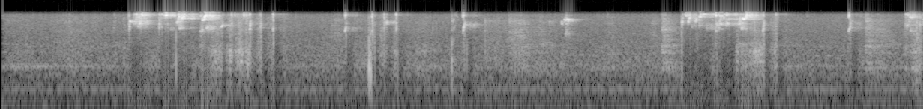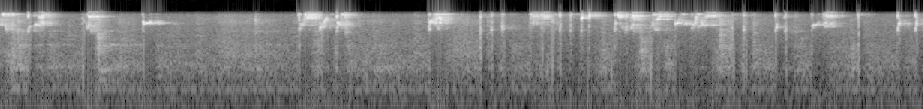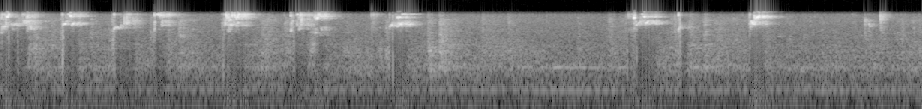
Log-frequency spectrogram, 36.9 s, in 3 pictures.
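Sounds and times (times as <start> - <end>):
small birds chirping: 1.6 - 3.9, 4.5 - 6.5, 7.4 - 7.8, 8.8 - 10.6, 11.2 - 14.8, 16.2 - 17.3, 18.0 - 30.4, 33.0 - 34.0, 34.6 - 35.2, 36.1 - 36.7.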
